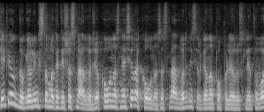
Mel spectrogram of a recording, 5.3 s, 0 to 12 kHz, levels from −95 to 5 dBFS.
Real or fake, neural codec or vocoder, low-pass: real; none; 10.8 kHz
